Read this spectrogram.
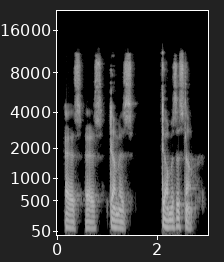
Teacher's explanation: we don't say as with the a sound like black cat. It's more closed. · As is not stressed. It's not an important word. So we don't say as with the ass sound like black cat.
